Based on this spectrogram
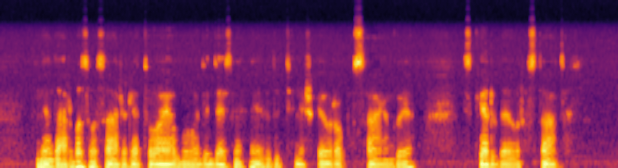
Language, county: Lithuanian, Alytus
